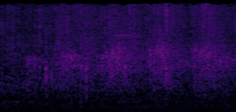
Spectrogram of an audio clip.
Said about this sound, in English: Come on. I don't know that this weak clapping really is telling to me.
